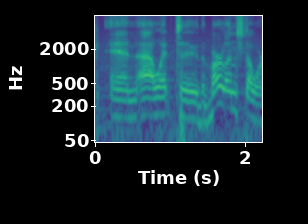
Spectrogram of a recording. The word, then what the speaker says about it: Berlin: John, I love the pronunciation in that area of Berlin being Berlin. It's spelled Berlin, but nobody wants to have anything to do with Germany. All they want to do is say it the way they want to say it, Berlin.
